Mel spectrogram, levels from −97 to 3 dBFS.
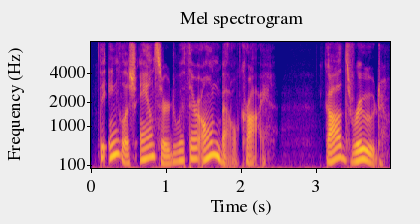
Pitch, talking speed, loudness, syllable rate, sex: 185 Hz, 150 wpm, -16 LUFS, 4.8 syllables/s, female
